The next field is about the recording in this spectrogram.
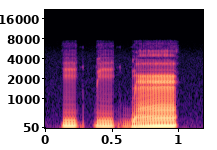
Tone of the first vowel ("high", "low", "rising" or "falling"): low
